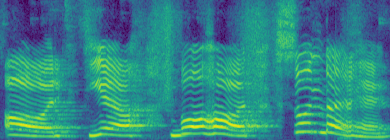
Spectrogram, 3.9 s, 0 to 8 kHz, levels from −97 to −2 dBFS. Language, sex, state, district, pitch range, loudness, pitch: Hindi, female, Bihar, West Champaran, 270-390 Hz, -13 LUFS, 285 Hz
